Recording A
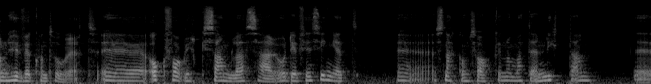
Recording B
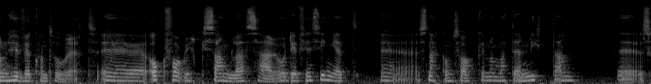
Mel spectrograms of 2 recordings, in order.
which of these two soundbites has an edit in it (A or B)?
B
